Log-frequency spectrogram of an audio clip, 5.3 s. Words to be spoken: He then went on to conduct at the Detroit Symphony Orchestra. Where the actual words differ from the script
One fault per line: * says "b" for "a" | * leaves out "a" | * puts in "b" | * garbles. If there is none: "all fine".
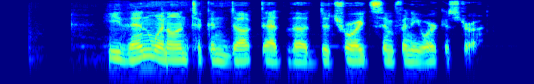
all fine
